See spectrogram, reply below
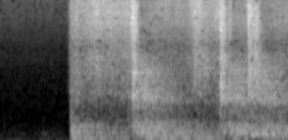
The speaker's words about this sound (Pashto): د کندهار په ډن ولسوالۍ کې کاروندګر خپل راټول سوي د ریحان او حاصلات ټکوي ترڅو ریحان له بوټو جلا کړي.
